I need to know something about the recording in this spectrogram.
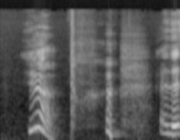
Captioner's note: chuckles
